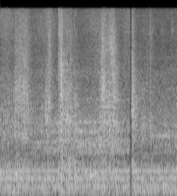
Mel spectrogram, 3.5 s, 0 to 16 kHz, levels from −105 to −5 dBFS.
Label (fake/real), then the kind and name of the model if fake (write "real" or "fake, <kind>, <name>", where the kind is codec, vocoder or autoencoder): real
